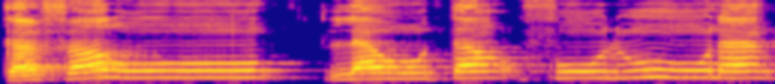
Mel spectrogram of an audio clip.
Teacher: لو میں واو لین ہے، بغیر کھینچے پڑھیں گے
